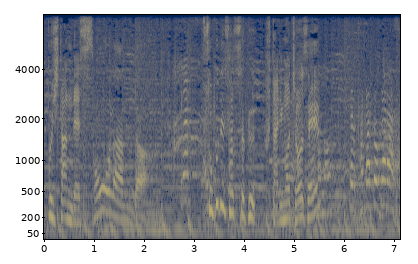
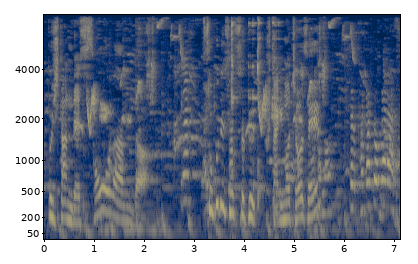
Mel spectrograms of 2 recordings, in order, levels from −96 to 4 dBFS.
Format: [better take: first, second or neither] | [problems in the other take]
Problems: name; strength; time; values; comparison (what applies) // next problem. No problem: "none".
first | noise reduction (classical method log-MMSE)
